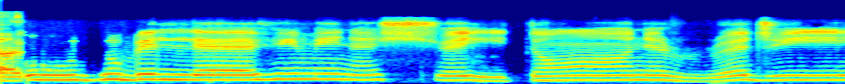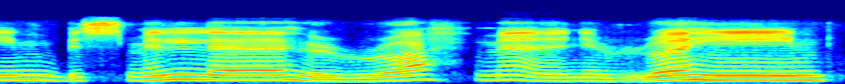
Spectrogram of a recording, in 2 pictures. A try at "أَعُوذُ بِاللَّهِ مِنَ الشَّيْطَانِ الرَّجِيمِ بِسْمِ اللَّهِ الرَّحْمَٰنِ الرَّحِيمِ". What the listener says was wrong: بیٹا آپ تھوڑا سا ہے نا بہت آرام سے پڑھا کریے, ایسا لگتا ہے آپ ہر کو منہ کو بہت زیادہ اسٹریس دے کے پڑھتی ہیں, اور سارے لوگوں نے اعوذ پڑھا ہے, آ کو کھینچا ہے.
